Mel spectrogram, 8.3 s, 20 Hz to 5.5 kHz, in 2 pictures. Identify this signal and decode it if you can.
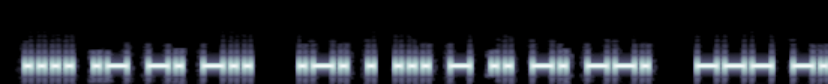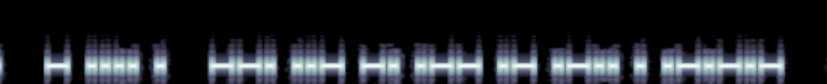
Morse code, heard as a keyed tone, about 34 wpm, 600 Hz. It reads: HAND RESTING ON THE GUNWALE.
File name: the old man and the sea 2 35wpm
